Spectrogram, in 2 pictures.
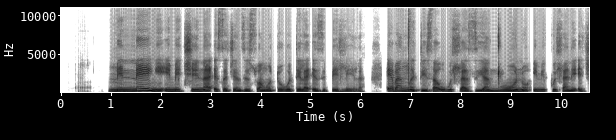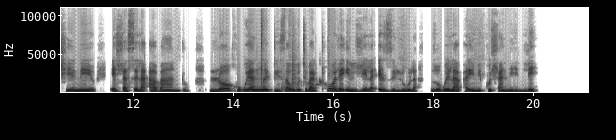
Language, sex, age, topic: North Ndebele, female, 36-49, health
